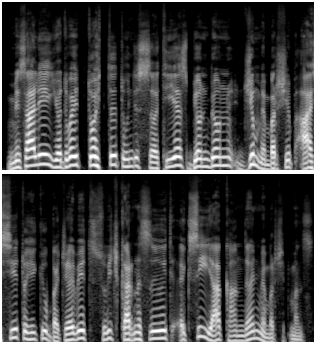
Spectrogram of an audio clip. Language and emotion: Kashmiri, neutral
